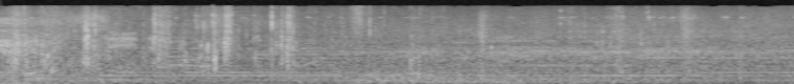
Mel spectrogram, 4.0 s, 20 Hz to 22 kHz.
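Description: Roach, Geralt's horse in The Witcher 3, galloping with a steady rapid hoof clatter, close and loud throughout, set against busy game ambience and music.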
